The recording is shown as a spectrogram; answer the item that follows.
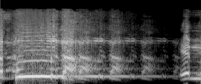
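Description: A man's voice through a loudspeaker holding one long, drawn-out call on a steady pitch. It fades away about three-quarters of the way in, then speech starts again.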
